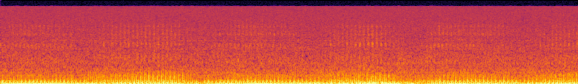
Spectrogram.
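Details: Close-up purring from the domestic cat Manis, picked up by an ASMR microphone: continuous low throbbing vibration that swells and eases with each breath, with two short softer gaps.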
